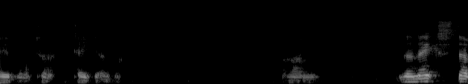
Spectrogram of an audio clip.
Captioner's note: pause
